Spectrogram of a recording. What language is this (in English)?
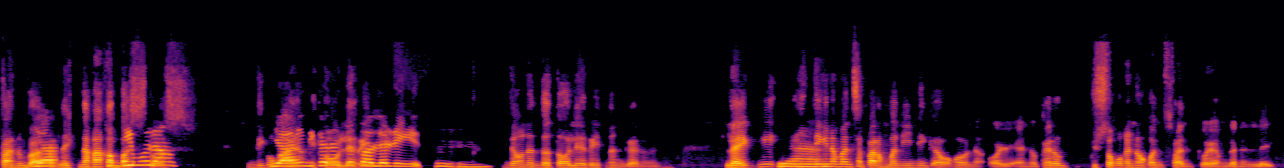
Filipino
